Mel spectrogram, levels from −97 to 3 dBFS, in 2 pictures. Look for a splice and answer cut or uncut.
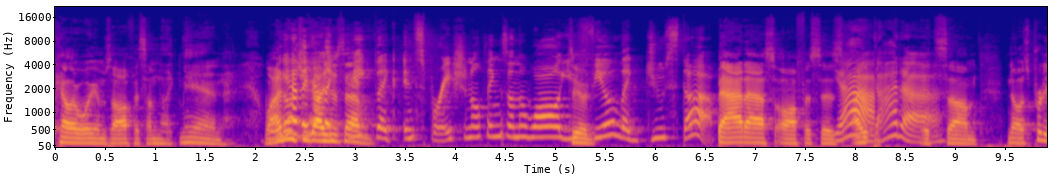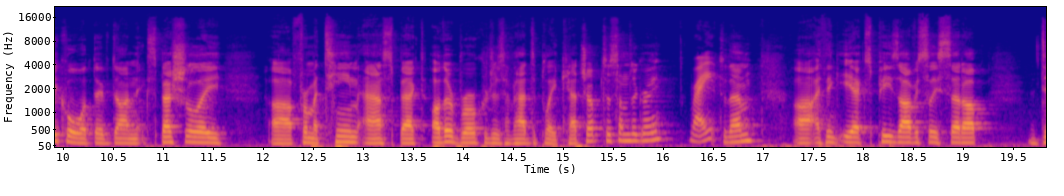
cut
